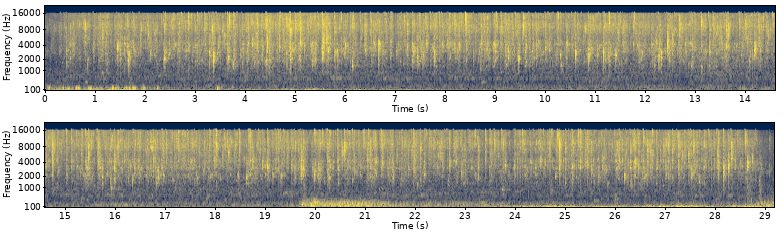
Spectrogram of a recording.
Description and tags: Water from passing strom pouring down sewer grate recorded with USB mic direct to laptop.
